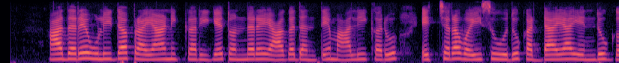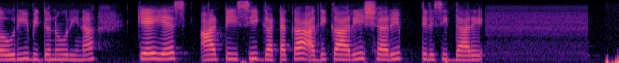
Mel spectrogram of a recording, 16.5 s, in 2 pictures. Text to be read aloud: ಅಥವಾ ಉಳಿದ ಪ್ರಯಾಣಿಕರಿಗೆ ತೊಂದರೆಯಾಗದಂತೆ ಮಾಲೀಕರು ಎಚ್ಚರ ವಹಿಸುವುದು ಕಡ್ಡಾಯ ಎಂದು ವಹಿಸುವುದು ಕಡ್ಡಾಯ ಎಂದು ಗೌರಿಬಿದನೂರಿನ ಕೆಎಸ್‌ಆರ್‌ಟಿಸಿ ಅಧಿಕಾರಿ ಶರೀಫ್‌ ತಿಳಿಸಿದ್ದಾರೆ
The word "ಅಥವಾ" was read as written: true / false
false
